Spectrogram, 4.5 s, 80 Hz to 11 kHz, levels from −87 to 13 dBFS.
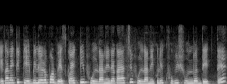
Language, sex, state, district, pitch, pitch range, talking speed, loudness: Bengali, female, West Bengal, North 24 Parganas, 280 Hz, 255-310 Hz, 185 wpm, -14 LUFS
